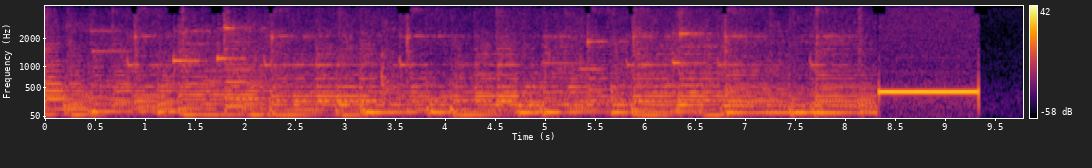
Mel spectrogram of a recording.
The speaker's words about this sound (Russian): Сейчас, секундочку, вот. Вас переключу.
